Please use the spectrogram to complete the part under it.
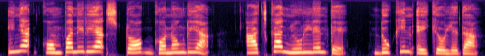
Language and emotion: Santali, sad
